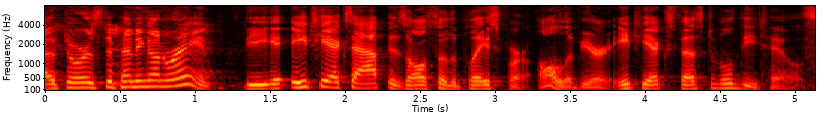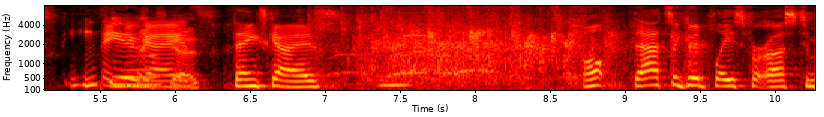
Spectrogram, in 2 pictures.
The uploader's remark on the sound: Live from ATX Television Festival. LIVE from the ATX Television Festival in Austin!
